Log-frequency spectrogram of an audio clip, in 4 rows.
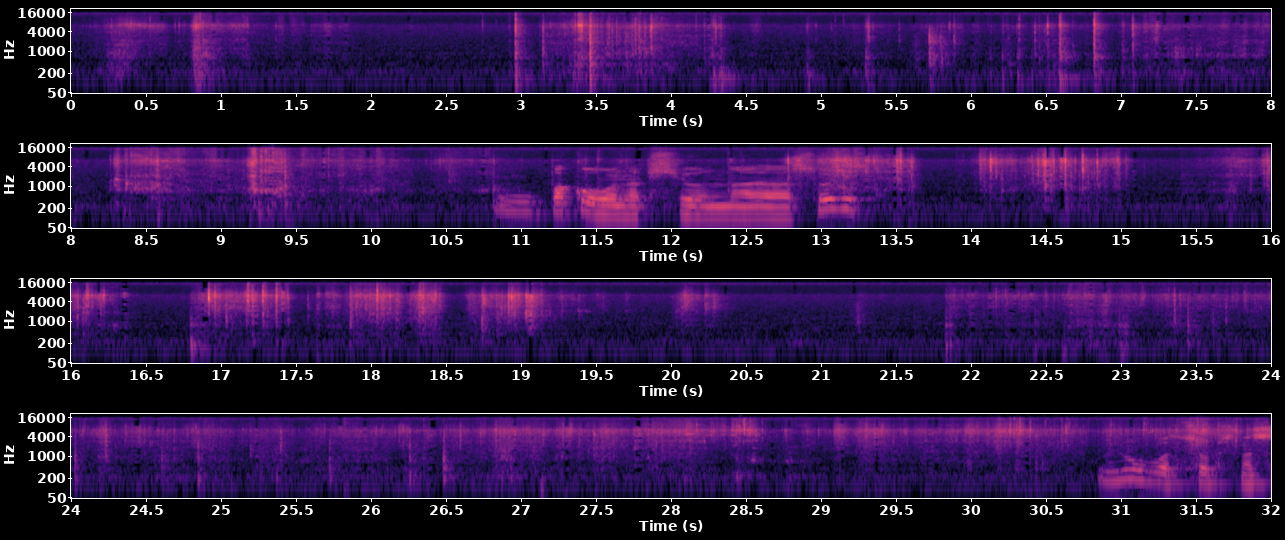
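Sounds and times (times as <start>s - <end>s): packing material crinkling and tearing: 3.1s - 4.4s, 12.7s - 20.4s, 21.8s - 32.0s.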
